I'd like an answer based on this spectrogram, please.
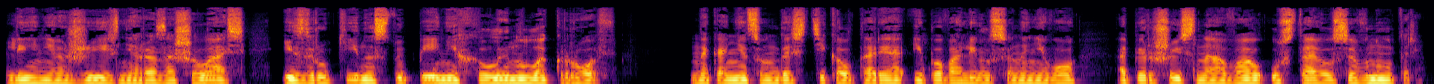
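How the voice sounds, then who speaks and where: A man reading an audiobook in slow, measured narration with dramatic pauses, recorded close in a studio. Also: medium pitch, steady tone, darkish tone, dry recording.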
